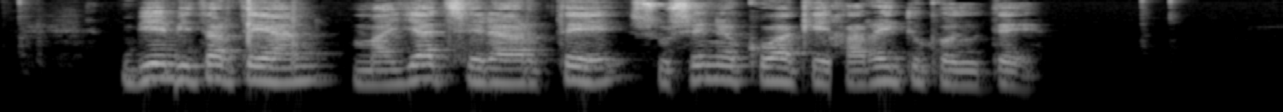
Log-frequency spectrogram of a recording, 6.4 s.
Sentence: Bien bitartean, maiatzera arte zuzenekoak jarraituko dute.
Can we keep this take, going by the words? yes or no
yes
